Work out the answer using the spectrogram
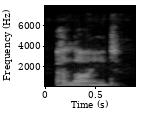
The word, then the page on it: allied: British English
